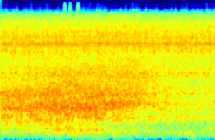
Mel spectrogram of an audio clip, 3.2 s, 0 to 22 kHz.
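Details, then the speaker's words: Car warming up after sitting 11 days and cranking oddly (owner leans toward leaky injector, new battery): smooth, even idle with soft steady hum, no stumbling or ticking, exhaust normal, all cylinders firing; normal idle. "Exhaust sounds completely normal. All cylinders are firing without any issue whatsoever. And so the verdict is, I don't know. Runs fine. No trouble at all."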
